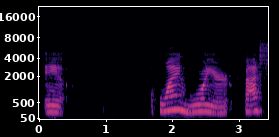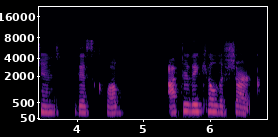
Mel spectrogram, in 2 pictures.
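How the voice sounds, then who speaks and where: A woman's voice: medium pitch, a bit bright. A woman presenting slides for a class in a mid-range voice, stopping often on ums and restarting phrases. The sound is dull and slightly lo-fi. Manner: hesitant, many ums. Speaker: student presenter.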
